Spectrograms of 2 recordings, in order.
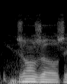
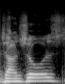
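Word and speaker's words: Jean-Georges: Jean Georges, yes. Jean Georges, Jean Georges.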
